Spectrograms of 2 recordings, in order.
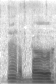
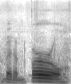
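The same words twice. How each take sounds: First: Said in the usual way. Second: Burl said louder and firmly; stress on burl. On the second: Shown as a demonstration. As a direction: punch the word burl. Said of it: "B U R L".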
